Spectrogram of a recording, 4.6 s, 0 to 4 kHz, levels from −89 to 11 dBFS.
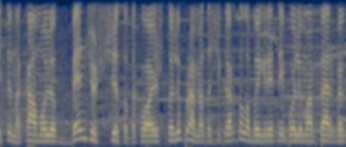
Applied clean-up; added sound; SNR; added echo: none; none; none; none.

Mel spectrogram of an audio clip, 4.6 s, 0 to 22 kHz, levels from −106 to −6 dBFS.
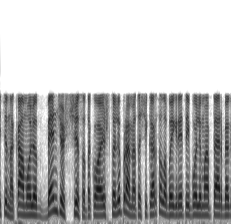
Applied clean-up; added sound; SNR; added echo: neural separator model SepFormer WHAM!.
